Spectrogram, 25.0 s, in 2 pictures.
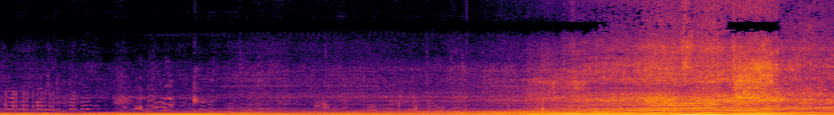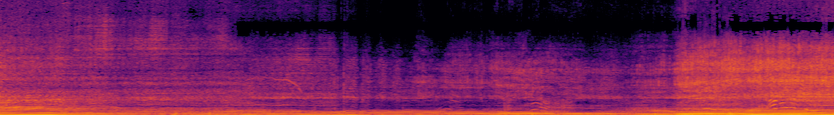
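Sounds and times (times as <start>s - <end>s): engine revving hard: 6.6s - 18.1s, 19.1s - 25.0s.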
